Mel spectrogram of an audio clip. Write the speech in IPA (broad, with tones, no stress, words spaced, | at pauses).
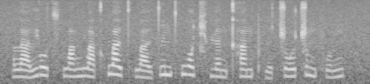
lä˨˩ljo˥˩ʊ̯t͡sʰwɑ˧˥ŋ wä˨˩kʰwa˥˩ɪ̯ t̪ʰwa˨˩ɪ̯t̪i˥˧nt̪ʰwɔ˥˧ t͡ɕʰɥɛ˥˩nkʰa˥npʰi˨˩ ʈ͡ʂo˧˥ʊ̯ʈ͡ʂʊ˥˩ŋfʊ˧˥ŋ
